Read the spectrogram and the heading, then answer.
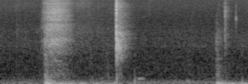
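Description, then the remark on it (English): Heavy, booming stomps alternate with sharp hand claps in a slow stomp-clap pattern, four hits in all, loud with no talking. “Oh, I like just anything where it's like stomp, clap, stomp, and then it's just like something about making some noise and just boys.”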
